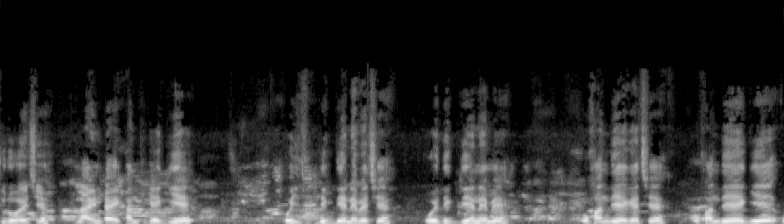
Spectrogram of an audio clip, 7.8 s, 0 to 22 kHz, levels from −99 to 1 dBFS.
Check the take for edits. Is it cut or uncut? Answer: uncut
